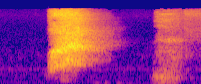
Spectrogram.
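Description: A single sneeze, a loud, sharp, bright burst of breathy noise that trails off, followed by a softer second noisy burst.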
